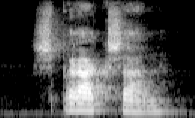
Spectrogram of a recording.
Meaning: talkative (tending to talk or speak freely or often), talksome
- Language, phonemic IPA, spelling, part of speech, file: Dutch, /ˈspraːk.zaːm/, spraakzaam, adjective, Nl-spraakzaam.ogg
